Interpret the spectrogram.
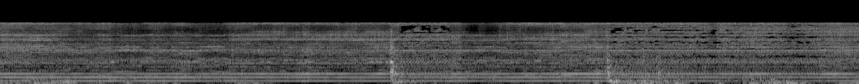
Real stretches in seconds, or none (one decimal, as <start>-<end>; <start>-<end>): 4.0-4.5; 6.1-8.2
